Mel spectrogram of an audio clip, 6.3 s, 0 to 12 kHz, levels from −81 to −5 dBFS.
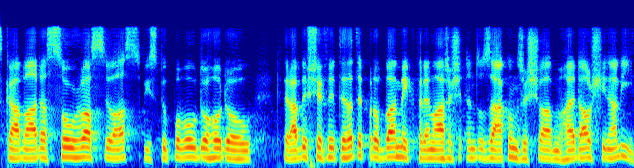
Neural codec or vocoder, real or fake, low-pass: codec, 16 kHz, 0.7 kbps, FocalCodec; fake; 7.2 kHz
